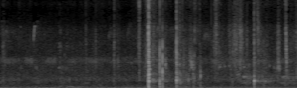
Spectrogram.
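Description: Tennis ball bouncing on a hard court before a serve: a few sharp knocks about two seconds in and one more near the end, over a low outdoor rumble.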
